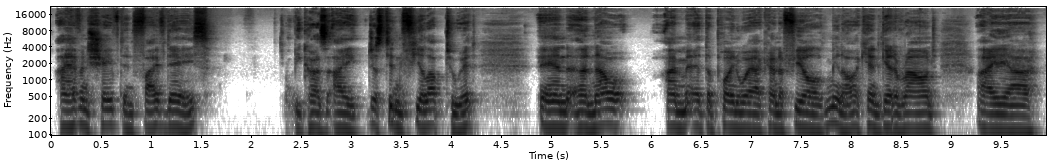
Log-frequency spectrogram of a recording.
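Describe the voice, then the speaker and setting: A man's voice: mid-range voice, moderate pace. A man with a blocked-up nose talks in a nasal, congested voice as he reviews shaving gear. He speaks casually and easily, with lots of fillers and restarts. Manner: relaxed, chatty, with many fillers and restarts. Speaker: shaving channel host. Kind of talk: casual product review vlog.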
